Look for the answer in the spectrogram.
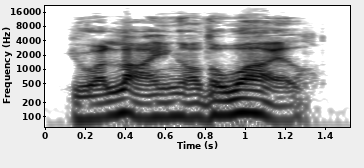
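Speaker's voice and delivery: loud accusing cry; cried out. A narrator's reading. Raskolnikov crying out that the lawyer lies. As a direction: fling the accusation at him. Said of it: "he cried".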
